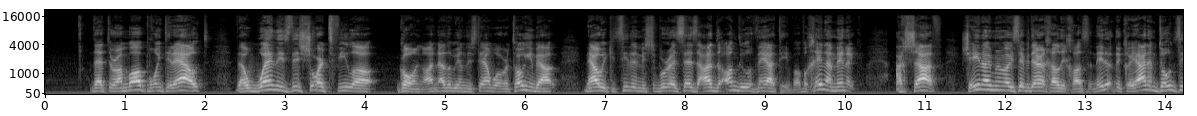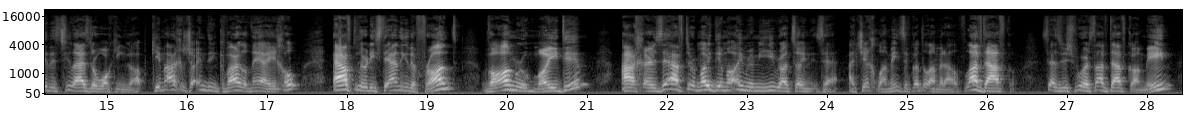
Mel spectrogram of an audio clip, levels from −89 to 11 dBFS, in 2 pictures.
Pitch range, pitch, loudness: 140-190 Hz, 160 Hz, -21 LUFS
